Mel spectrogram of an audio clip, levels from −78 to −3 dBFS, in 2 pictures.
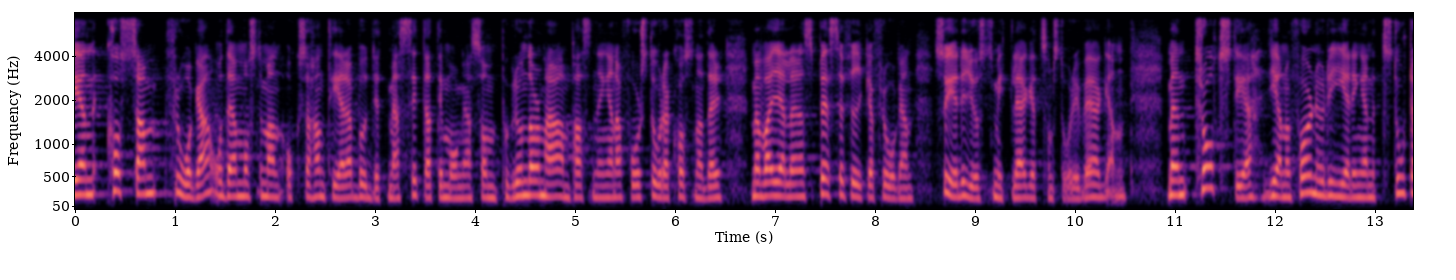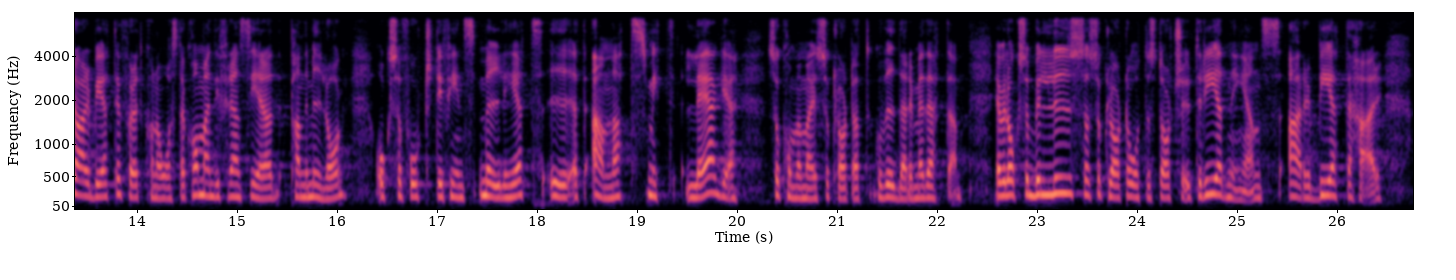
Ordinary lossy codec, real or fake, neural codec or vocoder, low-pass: none; real; none; 7.2 kHz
